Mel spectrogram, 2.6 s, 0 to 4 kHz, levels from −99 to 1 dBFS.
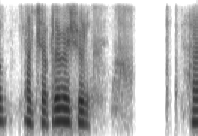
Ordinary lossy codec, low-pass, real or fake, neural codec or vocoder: none; 3.6 kHz; fake; vocoder, 22.05 kHz, 80 mel bands, WaveNeXt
